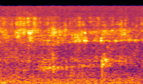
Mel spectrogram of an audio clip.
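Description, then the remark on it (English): A steady stream of water pours into a blender holding carrots, berries and protein powder, a continuous splashing hiss with a faint gurgle, heard alone without any talking. “And then next add some water here.”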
